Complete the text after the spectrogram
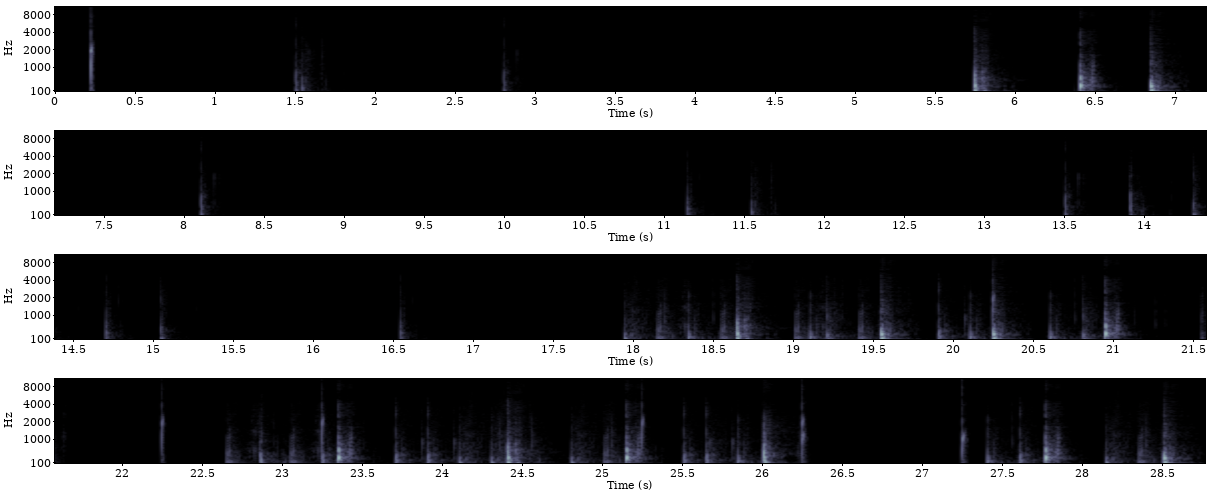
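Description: Stone blocks are dug with a pickaxe in quick, repeated knocks and crumbles.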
